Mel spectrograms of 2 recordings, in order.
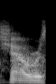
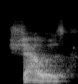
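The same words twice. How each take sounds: First: It is said with an r sound before the z. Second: It is said with no r sound before the z. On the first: "if you have an American English accent, showers with a ner" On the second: "So in British English"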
